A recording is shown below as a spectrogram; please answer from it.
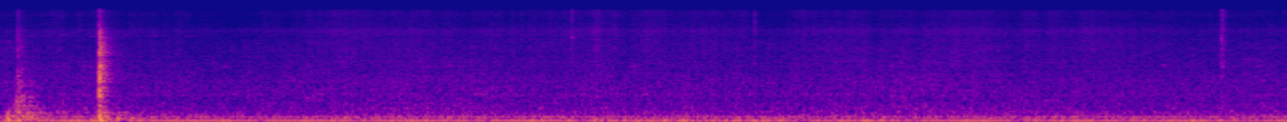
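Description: A steady low hum, with two sharp clicks in the first half-second, the second one the loudest.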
